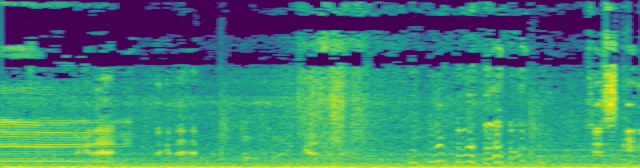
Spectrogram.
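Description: A moving car's steady low road and engine rumble heard from inside the cabin. A drawn-out voice trails off in the first second.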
